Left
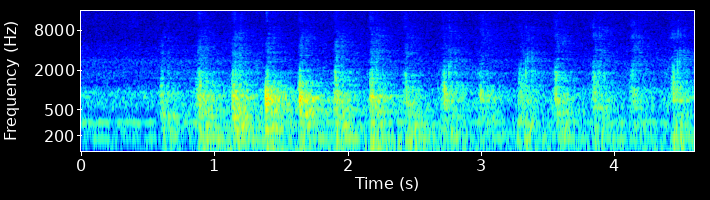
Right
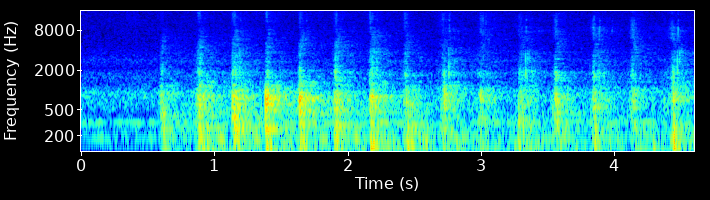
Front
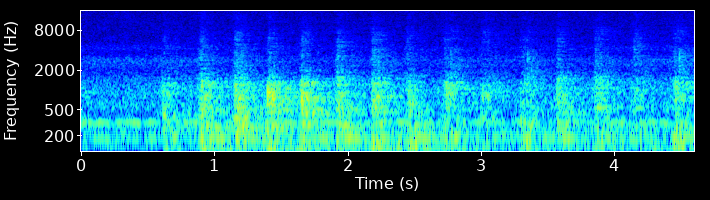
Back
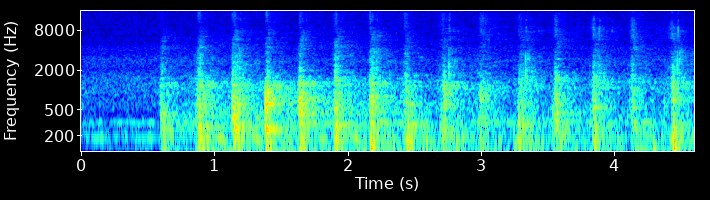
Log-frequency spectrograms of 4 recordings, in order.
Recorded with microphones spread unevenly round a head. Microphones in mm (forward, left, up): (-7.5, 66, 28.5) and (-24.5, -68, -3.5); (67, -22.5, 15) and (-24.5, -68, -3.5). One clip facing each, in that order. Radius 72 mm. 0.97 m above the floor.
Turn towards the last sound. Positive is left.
turn(degrees=-150)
